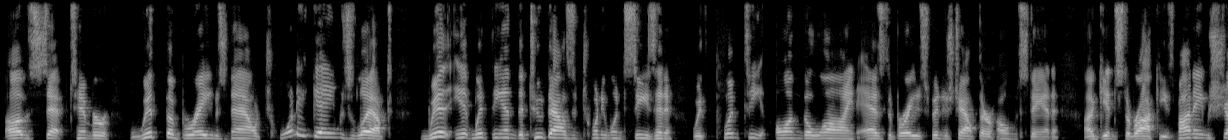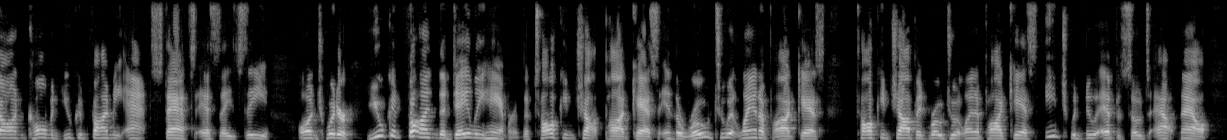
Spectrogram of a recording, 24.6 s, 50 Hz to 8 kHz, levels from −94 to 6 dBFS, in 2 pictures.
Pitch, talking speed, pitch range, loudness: 180 Hz, 180 wpm, 165-205 Hz, -25 LUFS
